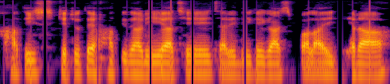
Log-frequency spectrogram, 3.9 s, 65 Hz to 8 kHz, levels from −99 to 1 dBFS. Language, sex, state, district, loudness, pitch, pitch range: Bengali, male, West Bengal, Jhargram, -19 LUFS, 115 Hz, 110-120 Hz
